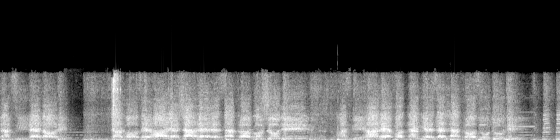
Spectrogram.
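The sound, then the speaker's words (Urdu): Massed voices of Iranian Revolutionary Guard commandos, marines and other units chant slogans in unison during a military parade march-past, a loud, dense, sustained roar of the crowd with no pauses. “Parade میں سپاہ پاسداران انقلاب اسلامی کے commandos, marine forces اور دیگر دستوں اور ڈویژنوں کے نمائندوں نے بھی ایک انوکھے انداز میں مارچ پاسٹ کیا اور ایران اور اس کے اسلامی انقلاب کے تحفظ کے سلسلے میں نعرے لگائے۔”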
